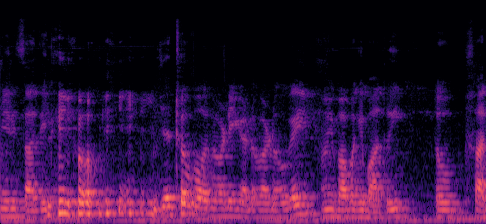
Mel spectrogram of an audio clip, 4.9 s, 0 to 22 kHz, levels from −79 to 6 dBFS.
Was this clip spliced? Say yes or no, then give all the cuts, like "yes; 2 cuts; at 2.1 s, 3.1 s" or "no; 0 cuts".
yes; 1 cut; at 3.1 s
